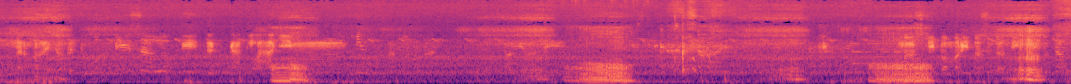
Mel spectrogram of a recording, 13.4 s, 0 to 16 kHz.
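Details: Low snoring bursts every few seconds, about 16 a minute, with talk and noise in the background; ordinary snoring.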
